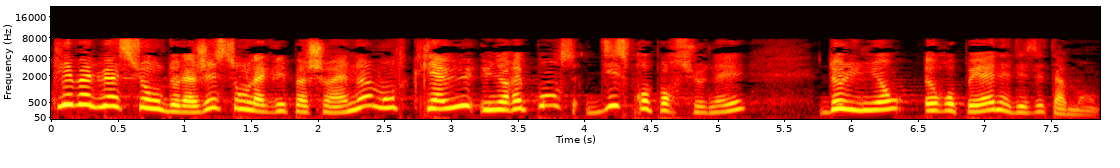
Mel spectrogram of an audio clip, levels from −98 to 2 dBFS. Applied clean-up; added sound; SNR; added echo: none; none; none; none.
